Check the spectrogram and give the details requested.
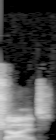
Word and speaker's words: Skeid: It's pronounced Skeid.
